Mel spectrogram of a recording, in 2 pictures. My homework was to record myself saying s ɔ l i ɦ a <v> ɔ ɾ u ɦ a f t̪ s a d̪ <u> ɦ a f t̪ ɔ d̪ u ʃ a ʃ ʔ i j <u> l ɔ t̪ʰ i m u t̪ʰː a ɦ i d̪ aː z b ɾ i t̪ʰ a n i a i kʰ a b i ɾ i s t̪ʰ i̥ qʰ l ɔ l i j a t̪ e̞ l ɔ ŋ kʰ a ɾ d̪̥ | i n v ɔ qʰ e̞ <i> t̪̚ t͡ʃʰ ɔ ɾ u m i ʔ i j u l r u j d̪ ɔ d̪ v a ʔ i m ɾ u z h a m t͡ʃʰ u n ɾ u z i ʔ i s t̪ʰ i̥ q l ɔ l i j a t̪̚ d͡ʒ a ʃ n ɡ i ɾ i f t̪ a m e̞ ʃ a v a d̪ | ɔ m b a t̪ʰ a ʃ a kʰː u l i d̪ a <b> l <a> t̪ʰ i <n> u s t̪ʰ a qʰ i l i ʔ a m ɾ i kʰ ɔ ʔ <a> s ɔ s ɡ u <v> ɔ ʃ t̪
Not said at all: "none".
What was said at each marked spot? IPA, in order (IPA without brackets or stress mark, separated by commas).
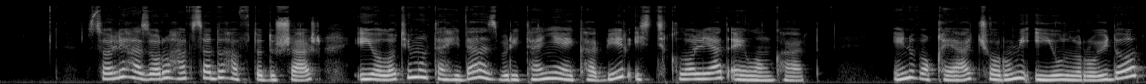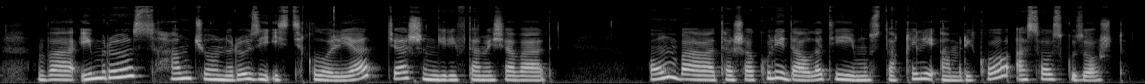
z, u, ɔ, a, v, a, m, a, z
